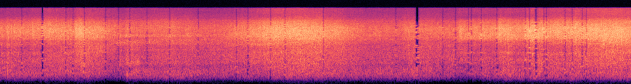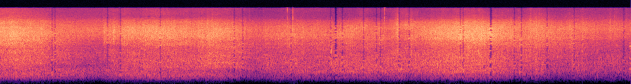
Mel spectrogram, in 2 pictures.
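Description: Ocean surf: small waves breaking and foam washing up over the sand, the rush swelling and easing roughly every four seconds.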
